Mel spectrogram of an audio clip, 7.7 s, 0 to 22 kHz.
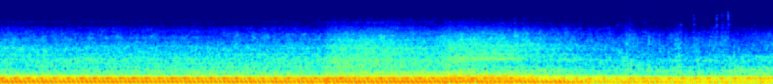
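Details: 2009 Nissan Murano after a rusty, cracked exhaust was stick-welded, where the flange bolts had rusted away; even, steady idle rumble with no puffing, ticking or blatting. Now much quieter, though not fully fixed.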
